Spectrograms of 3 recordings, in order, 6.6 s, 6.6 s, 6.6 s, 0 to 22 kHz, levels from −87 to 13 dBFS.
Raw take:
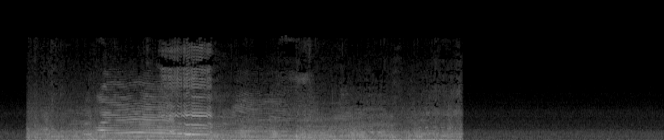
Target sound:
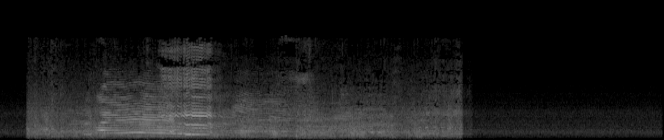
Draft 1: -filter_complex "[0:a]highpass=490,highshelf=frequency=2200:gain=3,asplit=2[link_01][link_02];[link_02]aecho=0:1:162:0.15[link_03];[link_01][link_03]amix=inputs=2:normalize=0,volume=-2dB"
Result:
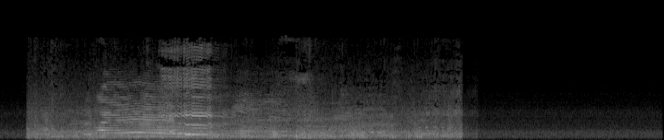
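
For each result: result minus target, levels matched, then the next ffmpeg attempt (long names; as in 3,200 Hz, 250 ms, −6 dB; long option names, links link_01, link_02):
500 Hz band +11.5 dB; echo 59 ms late
-filter_complex "[0:a]highpass=1500,highshelf=frequency=2200:gain=3,asplit=2[link_01][link_02];[link_02]aecho=0:1:162:0.15[link_03];[link_01][link_03]amix=inputs=2:normalize=0,volume=-2dB"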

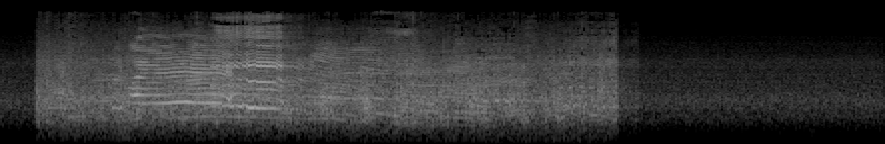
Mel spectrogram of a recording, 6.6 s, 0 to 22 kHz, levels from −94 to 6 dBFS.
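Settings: echo 59 ms late
-filter_complex "[0:a]highpass=1500,highshelf=frequency=2200:gain=3,asplit=2[link_01][link_02];[link_02]aecho=0:1:103:0.15[link_03];[link_01][link_03]amix=inputs=2:normalize=0,volume=-2dB"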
